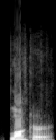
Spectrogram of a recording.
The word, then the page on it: locker: American English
